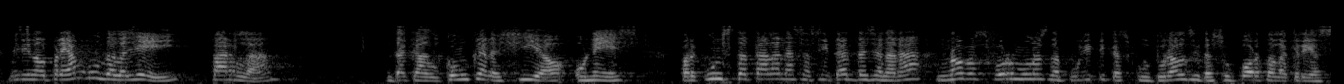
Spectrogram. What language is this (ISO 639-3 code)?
cat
